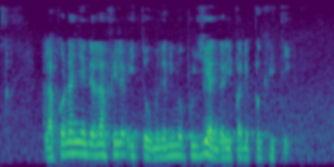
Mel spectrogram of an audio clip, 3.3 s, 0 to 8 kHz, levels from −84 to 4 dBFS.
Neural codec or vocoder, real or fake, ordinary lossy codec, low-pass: none; real; AAC, 32 kbps; 7.2 kHz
